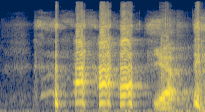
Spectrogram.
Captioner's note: laughs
